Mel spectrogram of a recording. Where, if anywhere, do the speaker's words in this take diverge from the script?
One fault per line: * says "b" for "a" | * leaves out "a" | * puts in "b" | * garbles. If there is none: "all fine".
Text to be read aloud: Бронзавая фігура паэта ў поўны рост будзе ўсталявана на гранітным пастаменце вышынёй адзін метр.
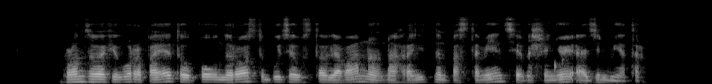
all fine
